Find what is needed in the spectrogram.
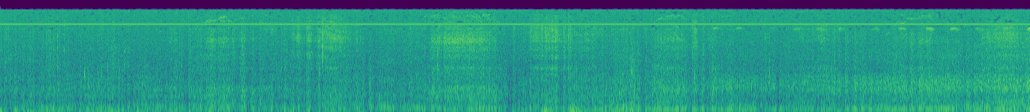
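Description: Wind buffeting the microphone outdoors, a low, uneven rumble.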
